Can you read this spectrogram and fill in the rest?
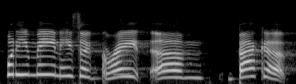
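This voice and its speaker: A woman's voice: extremely high pitch, expressive, unhurried, pushed and bright, lo-fi sound. A woman co-hosting a casual movie review chat with informal, teasing banter. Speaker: podcast co-host.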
